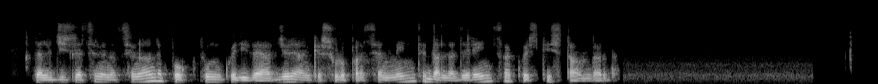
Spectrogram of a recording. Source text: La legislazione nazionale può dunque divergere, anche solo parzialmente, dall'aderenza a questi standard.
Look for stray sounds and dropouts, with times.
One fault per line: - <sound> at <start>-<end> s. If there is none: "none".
none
